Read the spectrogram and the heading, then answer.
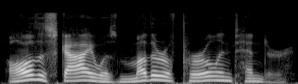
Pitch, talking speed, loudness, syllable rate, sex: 155 Hz, 180 wpm, -17 LUFS, 3.9 syllables/s, male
